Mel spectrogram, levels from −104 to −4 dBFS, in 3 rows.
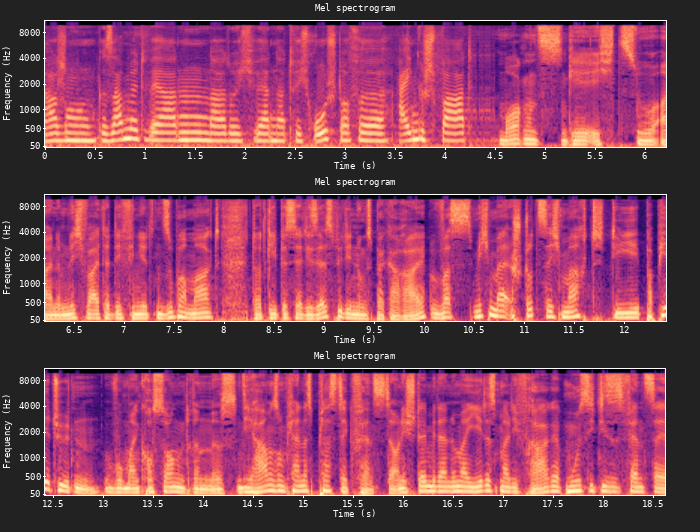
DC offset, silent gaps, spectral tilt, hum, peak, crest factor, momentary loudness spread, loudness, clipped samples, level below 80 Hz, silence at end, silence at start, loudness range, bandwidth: under 0.1%; none; -5 dB/octave; none; 0 dBFS; 10 dB; 4 LU; -10 LUFS; 0.9%; -26 dBFS; 0 s; 0 s; 2 LU; 10 kHz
